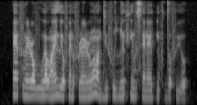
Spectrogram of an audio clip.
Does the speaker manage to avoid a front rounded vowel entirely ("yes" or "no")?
no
